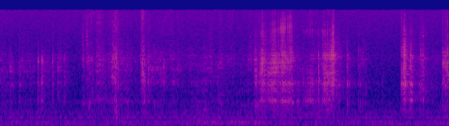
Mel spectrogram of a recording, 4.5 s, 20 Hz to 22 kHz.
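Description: Handling of a Dye i5 paintball goggle's plastic parts as someone tries to pull a part out: quiet rubbing and a few small clicks, then a short rasping rub near three seconds in.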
